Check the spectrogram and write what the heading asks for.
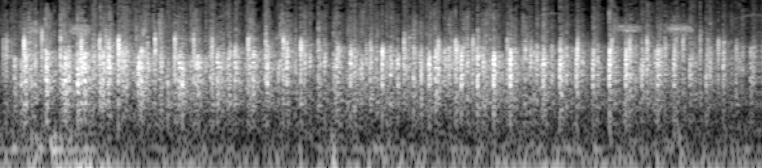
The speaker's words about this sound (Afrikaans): Vanjaar se medalje vir die vinnigste insek gaan na kakkerlak. Almal klap hande. Besie die heel hardste.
